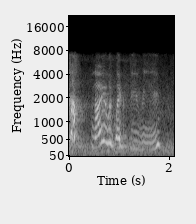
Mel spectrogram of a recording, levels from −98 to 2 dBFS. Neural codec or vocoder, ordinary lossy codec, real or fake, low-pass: vocoder, 44.1 kHz, 128 mel bands every 512 samples, BigVGAN v2; Opus, 16 kbps; fake; 7.2 kHz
